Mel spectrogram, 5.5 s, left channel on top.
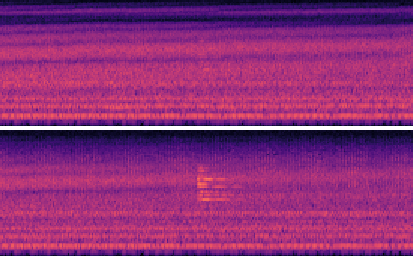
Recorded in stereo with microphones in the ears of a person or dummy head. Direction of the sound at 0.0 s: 35° left (ahead or behind).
